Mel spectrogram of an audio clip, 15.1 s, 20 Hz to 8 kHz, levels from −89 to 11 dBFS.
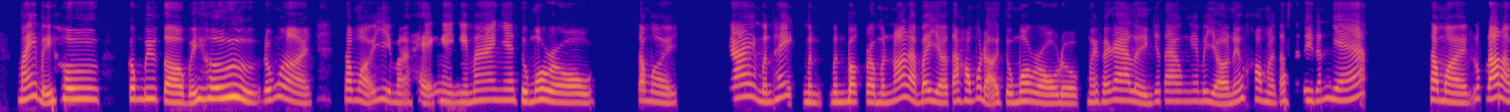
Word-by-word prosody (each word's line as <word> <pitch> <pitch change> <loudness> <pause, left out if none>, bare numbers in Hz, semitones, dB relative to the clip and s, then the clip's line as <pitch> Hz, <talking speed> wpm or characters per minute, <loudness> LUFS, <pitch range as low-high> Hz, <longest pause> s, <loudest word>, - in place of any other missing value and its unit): Máy 265 +7 +3
bị 200 -4 +1
hư, 270 0 +4 0.3
computer 270 -4 +2 0.2
bị 195 +8 +3
hư 275 -5 +7
đúng 245 +6 -1
rồi, 210 -10 -1 0.3
xong 250 -1 -1
rồi 220 - -1
cái 235 - -5
gì 245 -4 -3
mà 200 0 -6
hẹn 190 0 -2
ngày 210 -3 -2
ngày 200 +1 -4
mai 245 +3 -1
nha, 250 0 -3
tomorrow. 210 -4 +2 0.5
Xong 230 - -2
rồi, 195 -3 -4 0.5
cái, 310 +3 +3
mình 210 -4 -3
thấy 300 +8 -2
mình 205 -2 -4
mình 210 0 -3
bực 215 -1 +1
rồi, 205 -1 +1
mình 200 +1 -5
nói 290 +6 +1
là 240 - +3
"Bây 230 +2 -1
giờ 200 -2 0
tao 225 +3 -2
hông 235 0 -1
có 285 - -1
đợi 195 - 0
tomorrow 200 -3 0
được, 180 -1 -3
mày 205 +1 -5
phải 215 +1 -3
ra 245 -1 +1
liền 195 -5 -3
cho 220 - -6
tao 225 -1 -3
ngay 225 0 -10
bây 225 -1 -5
giờ, 180 -2 0
nếu 235 +9 -4
không 255 -5 -3
là 200 - -4
tao 225 - -5
sẽ 225 - -18
đi 240 -1 -2
đánh 255 +5 -5
giá." 260 +6 0 0.7
Xong 250 -1 +4
rồi 200 -3 +2
lúc 275 +4 -10
đó 285 +3 +7
là 290 -7 +1
225 Hz, 240 wpm, -22 LUFS, 205-260 Hz, 0.7 s, hư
